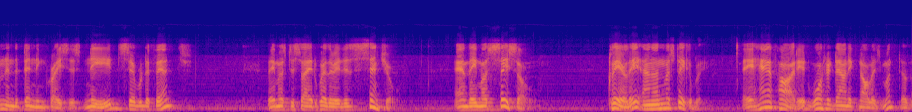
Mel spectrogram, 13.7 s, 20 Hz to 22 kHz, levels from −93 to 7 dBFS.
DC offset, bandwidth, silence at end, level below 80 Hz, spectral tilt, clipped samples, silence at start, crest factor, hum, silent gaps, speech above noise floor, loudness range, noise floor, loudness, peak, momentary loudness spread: under 0.1%; 5.6 kHz; 0 s; -66 dBFS; -8.5 dB/octave; under 0.1%; 0 s; 18 dB; none; none; 26 dB; 3 LU; -48 dBFS; -22 LUFS; -6 dBFS; 11 LU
